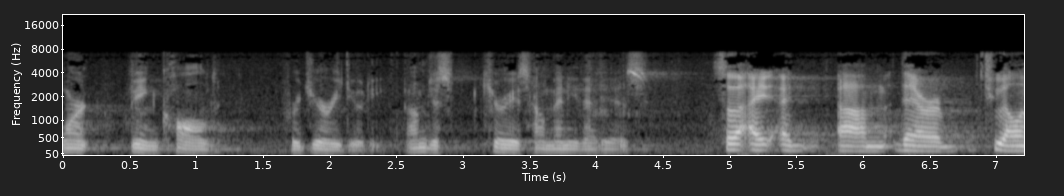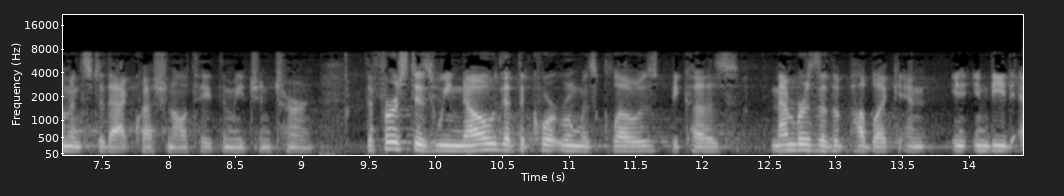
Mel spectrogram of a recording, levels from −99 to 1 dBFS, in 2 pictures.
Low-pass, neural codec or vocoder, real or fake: 7.2 kHz; none; real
